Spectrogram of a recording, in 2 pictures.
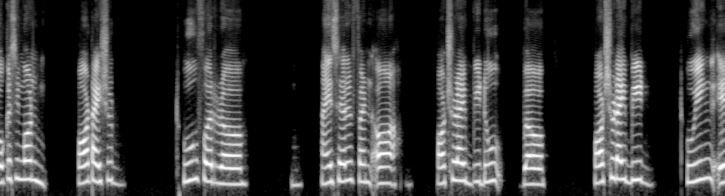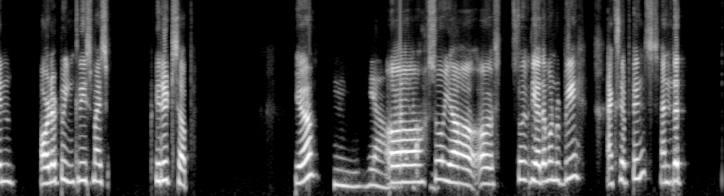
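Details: Adult woman who stammers, in a real English-language podcast interview: stuttering.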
